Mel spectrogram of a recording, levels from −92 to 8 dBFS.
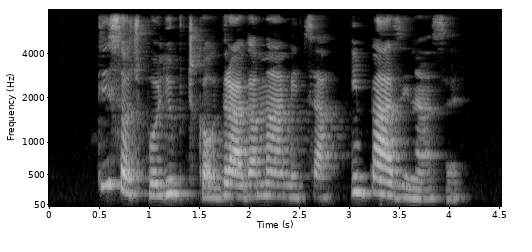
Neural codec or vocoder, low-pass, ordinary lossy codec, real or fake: none; 7.2 kHz; none; real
